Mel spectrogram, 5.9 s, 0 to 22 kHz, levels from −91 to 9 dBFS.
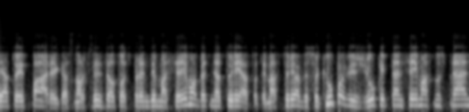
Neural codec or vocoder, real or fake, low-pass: none; real; 7.2 kHz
